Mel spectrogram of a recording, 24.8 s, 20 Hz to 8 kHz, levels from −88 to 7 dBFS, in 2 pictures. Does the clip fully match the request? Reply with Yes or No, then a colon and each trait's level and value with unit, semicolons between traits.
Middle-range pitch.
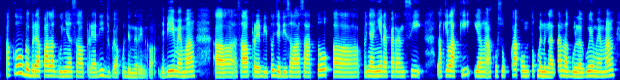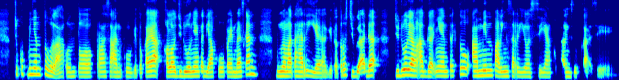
Yes: medium, 170 Hz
